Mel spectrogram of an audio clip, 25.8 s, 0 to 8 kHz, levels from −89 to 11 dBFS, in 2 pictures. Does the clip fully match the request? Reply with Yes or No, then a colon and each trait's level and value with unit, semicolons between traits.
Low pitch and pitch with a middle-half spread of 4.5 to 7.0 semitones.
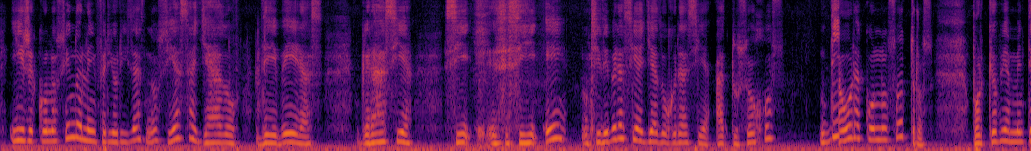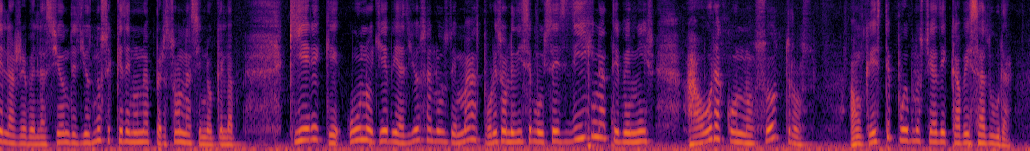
No: medium, 185 Hz; average, 5.0 semitones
